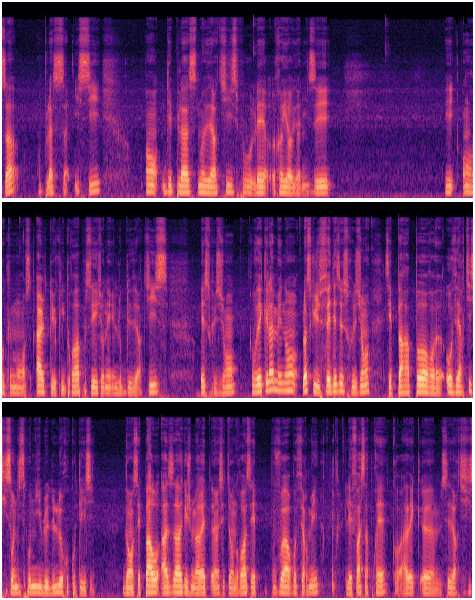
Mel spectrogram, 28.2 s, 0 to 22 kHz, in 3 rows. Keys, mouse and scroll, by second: 1.4-3.5 middle drag, 1.4-3.5 scroll up 2, 3.5 right click, 4.3 right click, 5.6 right click, 9.0-9.7 shift+scroll up 5, 9.7 alt+right click, 10.4 scroll down 1, 10.8-11.2 shift+scroll up 5, 11.5-12.1 ctrl+scroll down 2, 12.1 scroll up 1, 13.3 e, 15.8 r, 18.3-19.8 shift+scroll down 3, 20.8-21.7 scroll up 2, 21.7 g, 23.8-25.1 scroll down 4, 25.1-27.3 shift+scroll down 1.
